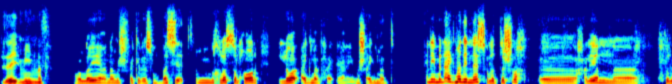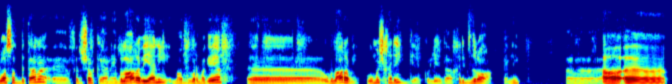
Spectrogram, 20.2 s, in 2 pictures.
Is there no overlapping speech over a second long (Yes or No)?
Yes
